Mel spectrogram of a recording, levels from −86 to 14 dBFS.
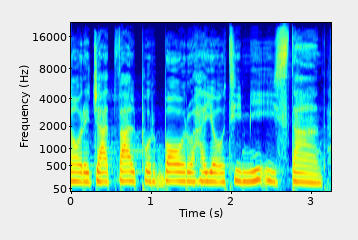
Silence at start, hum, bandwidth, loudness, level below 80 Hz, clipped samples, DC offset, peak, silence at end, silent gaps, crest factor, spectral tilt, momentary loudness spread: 0 s; none; over 20 kHz; -18 LUFS; -52 dBFS; under 0.1%; under 0.1%; -4 dBFS; 0 s; none; 14 dB; -5.5 dB/octave; 4 LU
